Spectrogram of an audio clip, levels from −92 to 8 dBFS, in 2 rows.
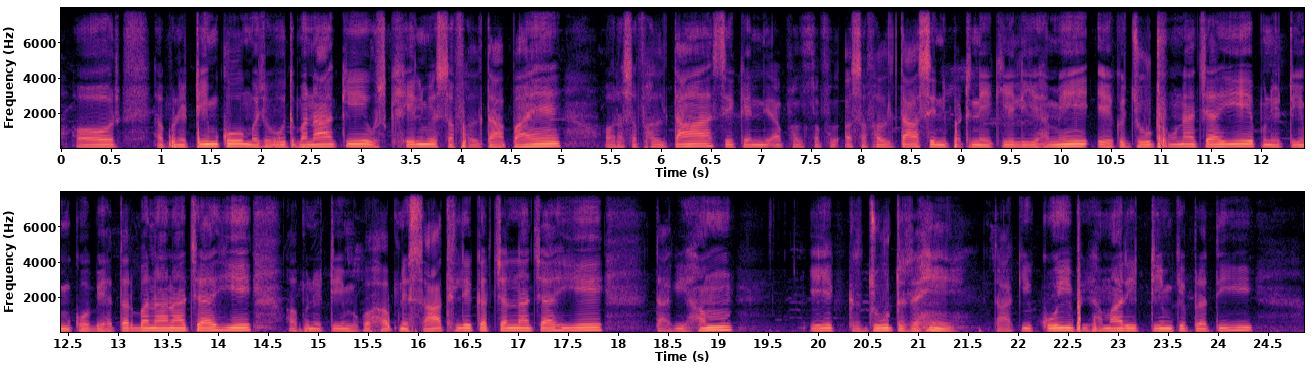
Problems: constant background noise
